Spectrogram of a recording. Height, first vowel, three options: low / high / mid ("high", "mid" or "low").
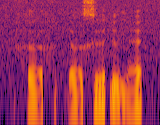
mid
